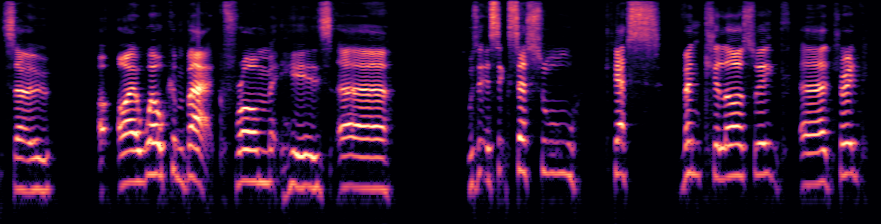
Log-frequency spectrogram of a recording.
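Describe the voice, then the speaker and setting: A man's voice: sits high, fairly bright tone. A man hosting a casual football fantasy podcast, chatty and full of little fillers. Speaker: podcast host.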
